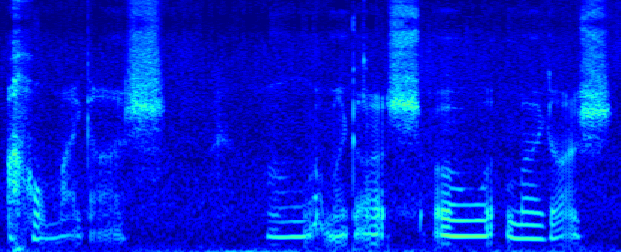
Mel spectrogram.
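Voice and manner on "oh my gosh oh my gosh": normal talking voice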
